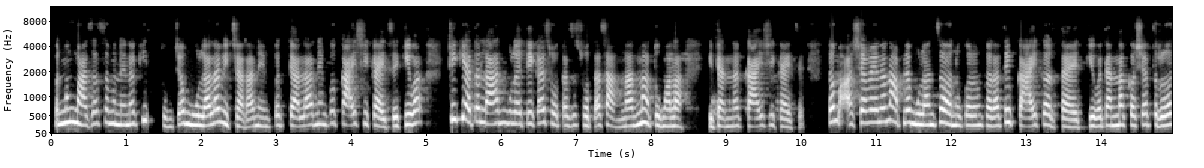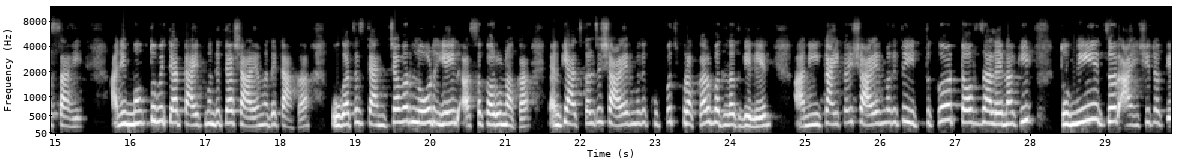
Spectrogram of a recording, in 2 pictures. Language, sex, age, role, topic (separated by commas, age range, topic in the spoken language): Marathi, female, 30-34, guest, शाळा परीक्षाकेंद्रित न राहता कौशल्यकेंद्रित कशा बनवता येतील?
